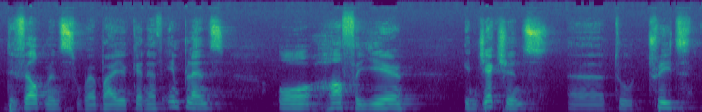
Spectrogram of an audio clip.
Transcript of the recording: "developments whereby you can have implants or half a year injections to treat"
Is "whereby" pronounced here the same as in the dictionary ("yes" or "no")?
yes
